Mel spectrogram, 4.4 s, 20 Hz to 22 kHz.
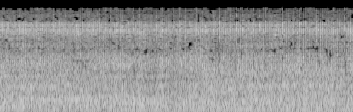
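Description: Massey Ferguson tractor's diesel engine running steadily under load, driving a 36-cutter rotavator that tills the soil behind it.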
